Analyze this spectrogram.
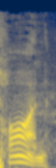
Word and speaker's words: Hahn: Well, it's good fodder for the water cooler, but I hope I haven't been pronouncing his name wrong, but they did announce it as Hahn.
